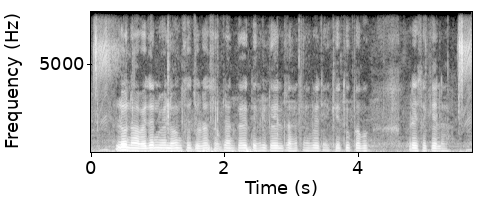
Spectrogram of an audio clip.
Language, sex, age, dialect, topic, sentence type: Bhojpuri, female, 25-30, Northern, banking, statement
